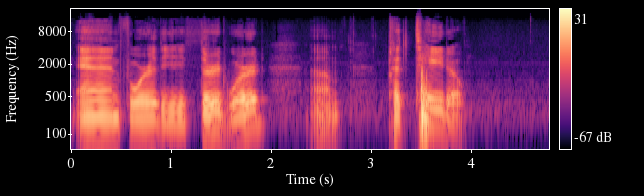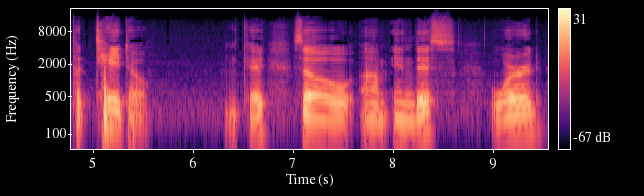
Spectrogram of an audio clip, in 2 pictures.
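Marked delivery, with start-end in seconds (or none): 3.1-5.6 "potato" as po-TAY-toh, voice dropping on the last syllable; second-syllable stress. Shown as a demonstration. Teacher models the word twice, second-syllable stress on "potato". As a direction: hit the middle of "potato", step down on the end. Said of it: "the second syllable is stressed".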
